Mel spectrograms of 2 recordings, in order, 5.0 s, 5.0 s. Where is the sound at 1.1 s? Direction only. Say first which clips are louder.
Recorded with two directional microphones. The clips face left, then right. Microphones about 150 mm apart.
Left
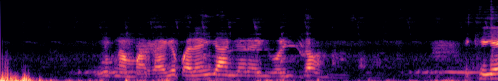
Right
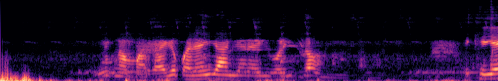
Right 1 dB; 5° left (ahead or behind).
